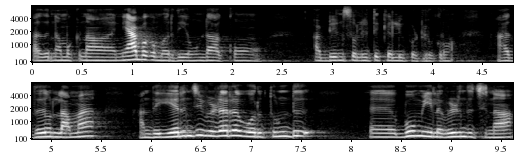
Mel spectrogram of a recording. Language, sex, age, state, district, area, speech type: Tamil, female, 45-60, Tamil Nadu, Viluppuram, rural, spontaneous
